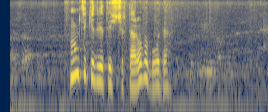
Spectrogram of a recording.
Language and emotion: Russian, neutral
